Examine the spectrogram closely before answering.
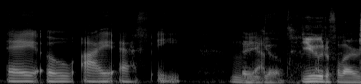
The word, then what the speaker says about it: Aoife: It's at Ethan McVeigh, but my name is spelt very different to how it's pronounced, so it's Aoife.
